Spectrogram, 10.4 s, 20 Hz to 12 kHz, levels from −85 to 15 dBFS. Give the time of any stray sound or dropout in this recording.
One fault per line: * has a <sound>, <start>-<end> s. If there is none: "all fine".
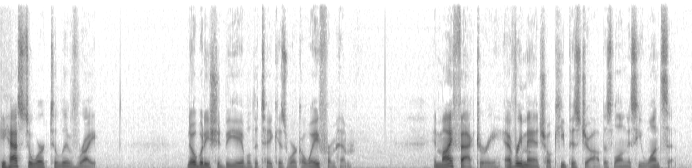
all fine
